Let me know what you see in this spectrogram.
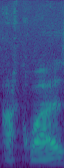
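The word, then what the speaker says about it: Aqours: I thought it was a course but it's pronounced aquas so you learn new stuff I guess I'm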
